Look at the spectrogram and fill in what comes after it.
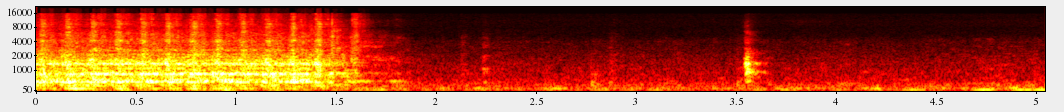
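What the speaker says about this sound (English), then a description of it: "So I like to sew as much as I can without cutting the thread, if possible." A sewing machine stitches fabric pieces of a sunflower quilt block in a fast, even run of ticking beats for about a second and a half, then stops, leaving near-quiet with a single small click.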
